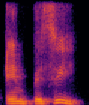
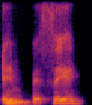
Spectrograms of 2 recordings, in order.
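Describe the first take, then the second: First: The word ends with an 'ee' vowel. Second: The word ends with an 'eh' vowel. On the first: This is the local dialect form. "la terminación en i en lugar de e" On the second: This is the standard form, not heard locally. "No se oye, por tanto, empecé"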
